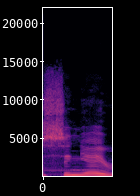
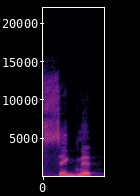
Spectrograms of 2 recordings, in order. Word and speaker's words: signet: to maybe wear it is that how you pronounce that word um well it is in french and french is the only language in which i know that word so well anytime i've come across that in in reading in my head i did not pronounce it that way well let's find out all right the only time i've seen this is in the context of french so nope it's signet okay so i was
